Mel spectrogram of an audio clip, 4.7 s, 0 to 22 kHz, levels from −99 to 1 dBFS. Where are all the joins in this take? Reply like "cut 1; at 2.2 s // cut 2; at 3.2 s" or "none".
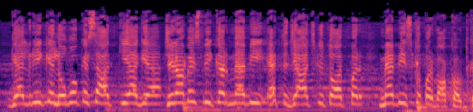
cut 1; at 1.6 s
